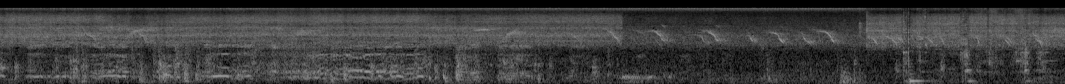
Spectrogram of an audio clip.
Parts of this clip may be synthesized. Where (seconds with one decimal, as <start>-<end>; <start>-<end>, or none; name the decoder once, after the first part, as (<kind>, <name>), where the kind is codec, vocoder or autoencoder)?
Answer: 2.6-3.2 (autoencoder, DAC-VAE)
